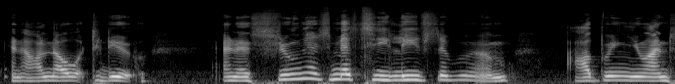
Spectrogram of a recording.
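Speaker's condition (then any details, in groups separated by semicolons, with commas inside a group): Cerebral palsy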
